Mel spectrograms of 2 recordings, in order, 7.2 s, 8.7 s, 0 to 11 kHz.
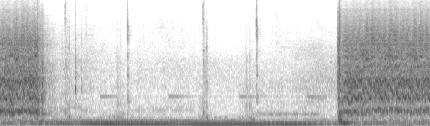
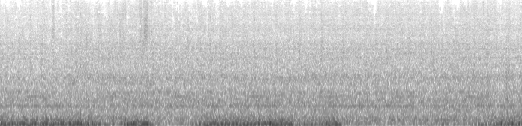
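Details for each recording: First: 1988 Mercury Cougar (Foxbody) cranks steadily, about four beats a second, but never catches on fresh 91 fuel with Chemtool. Fuel pressure is 40 psi, spark is present, EEC-IV shows no codes, and it starts on starting fluid, so injectors are suspected. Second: 1988 Mercury Cougar Fox body V8, first run on its own fuel system after fuel tank cleaning and ignition fix: deep, steady rumble holding an even idle with small rise and settle; starts and runs on its own.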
